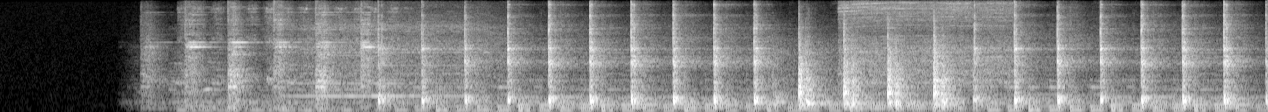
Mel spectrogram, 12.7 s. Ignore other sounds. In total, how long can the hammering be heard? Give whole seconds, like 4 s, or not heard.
11 s.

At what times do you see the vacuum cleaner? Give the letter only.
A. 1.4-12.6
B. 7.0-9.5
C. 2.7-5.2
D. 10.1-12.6
C.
